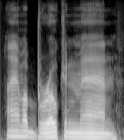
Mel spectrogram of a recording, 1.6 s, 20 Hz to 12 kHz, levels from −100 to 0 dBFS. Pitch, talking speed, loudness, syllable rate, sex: 105 Hz, 195 wpm, -15 LUFS, 4.4 syllables/s, male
